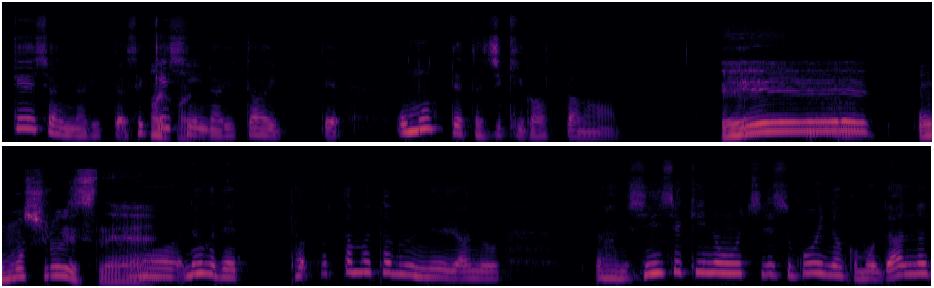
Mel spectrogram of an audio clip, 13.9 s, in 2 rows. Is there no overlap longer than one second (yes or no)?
yes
